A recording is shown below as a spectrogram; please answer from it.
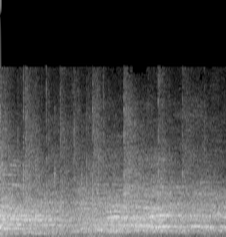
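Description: Steady crowd din and court noise in a school gymnasium during basketball play.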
